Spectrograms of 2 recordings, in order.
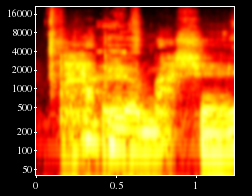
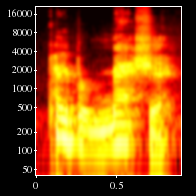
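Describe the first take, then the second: First: The first word sounds like French papier. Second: The first word sounds like English paper. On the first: "if I'm going to use the British way of saying it" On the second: "if I was going to say it like a U S citizen"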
